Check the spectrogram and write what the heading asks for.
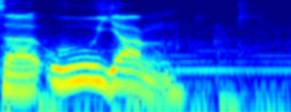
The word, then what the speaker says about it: Woo Young: So my Korean name is Woo Young. In Korean, you don't really say the W. Ooh, Young.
